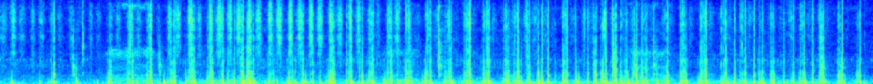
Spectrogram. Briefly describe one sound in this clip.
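A middle-aged man speaks quietly close by.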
